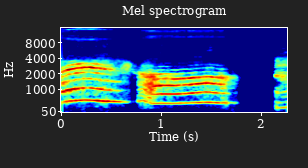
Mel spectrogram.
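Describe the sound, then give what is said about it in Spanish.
A baby cries in a few loud, high, sustained wailing bursts separated by brief breaths, the last cut short. “Dios, ¿quién llora por ahí? Bueno, ahorita encontramos a ver quién es.”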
